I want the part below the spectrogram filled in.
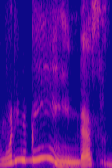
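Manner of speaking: high, puzzled retort; baffled high question. Retold or imitated. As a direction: voice jumps way up in confusion. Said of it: "I was like".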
